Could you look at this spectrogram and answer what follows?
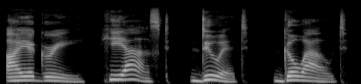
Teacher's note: Americans add a light Y or W sound to connect them. This creates a bridge between vowels, so the flow is never broken. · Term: vowel linking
